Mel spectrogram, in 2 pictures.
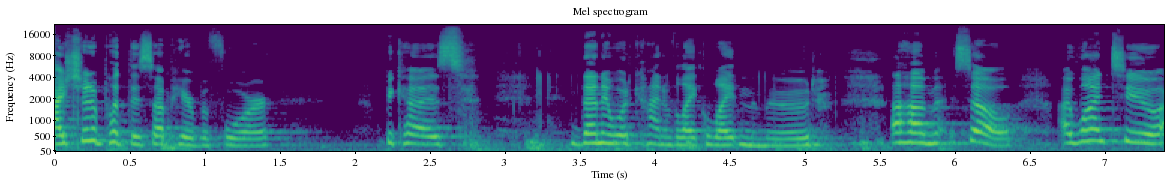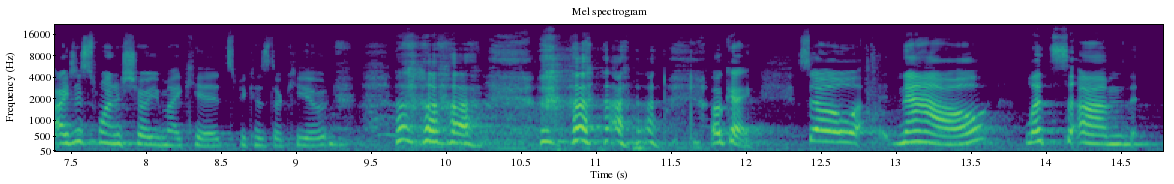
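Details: Adult woman speaking; typical voice.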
